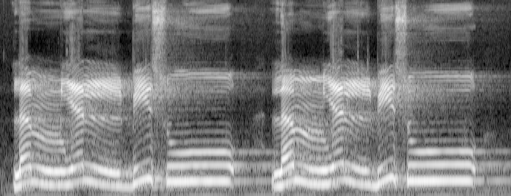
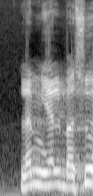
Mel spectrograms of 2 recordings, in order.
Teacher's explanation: واو ساکن سے پہلے پیش ہے تو واو مدہ، تھوڑا سی واو کو کھینچنا ہے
